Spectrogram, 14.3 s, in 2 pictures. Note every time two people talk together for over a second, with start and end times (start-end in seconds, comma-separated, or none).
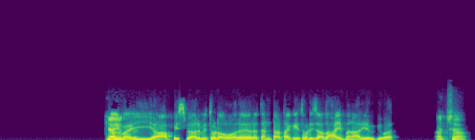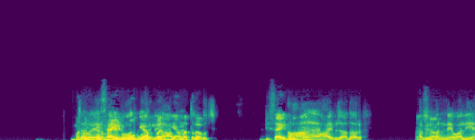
8.3-10.2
